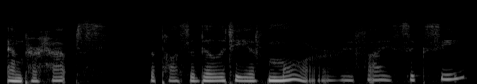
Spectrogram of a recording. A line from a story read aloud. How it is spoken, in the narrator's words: he purrs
